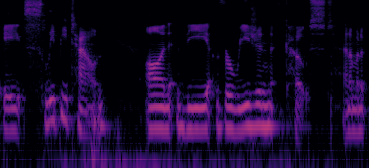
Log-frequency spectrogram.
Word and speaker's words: Varisia: It's Verasia. Is it Verasia? Varisia? Varisia.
